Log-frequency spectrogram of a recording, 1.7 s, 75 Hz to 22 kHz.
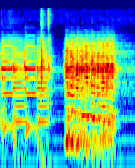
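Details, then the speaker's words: Second System80 machine with identical board and setup, used as comparison with the faulty one: crisp, clean electronic jingle and tones with no crackle or dropouts; normal sound output. "So that's how it should sound. Nice and crisp. So that's perfect."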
